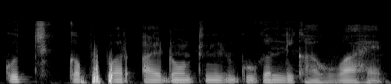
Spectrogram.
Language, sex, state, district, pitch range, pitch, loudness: Hindi, male, Uttar Pradesh, Saharanpur, 95-105 Hz, 100 Hz, -24 LUFS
